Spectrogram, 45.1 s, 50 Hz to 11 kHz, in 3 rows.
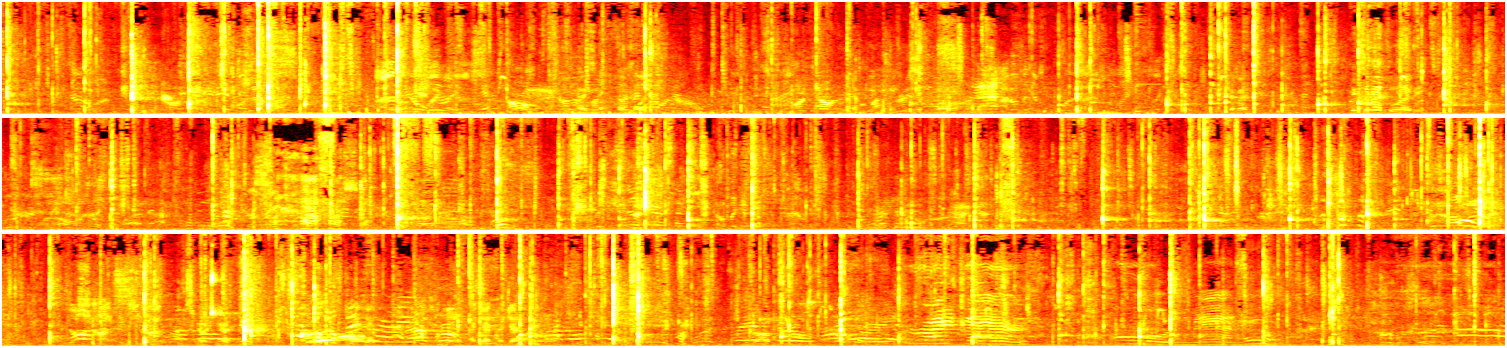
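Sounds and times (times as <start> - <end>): voices: 0.0 - 45.0.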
